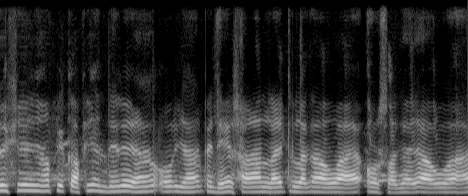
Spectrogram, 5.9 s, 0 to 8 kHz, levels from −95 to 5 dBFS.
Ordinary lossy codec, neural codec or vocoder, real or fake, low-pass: none; codec, 16 kHz, 6 kbps, DAC; fake; none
